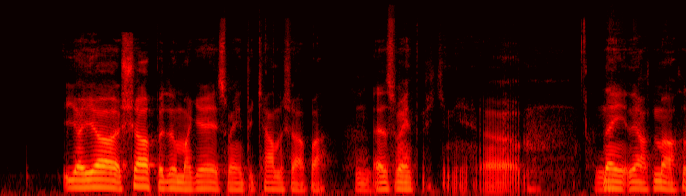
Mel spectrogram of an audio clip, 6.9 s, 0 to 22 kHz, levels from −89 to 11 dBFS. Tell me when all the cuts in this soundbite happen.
4.2 s, 5.9 s

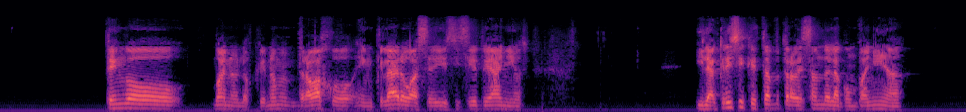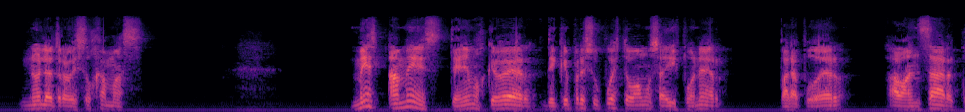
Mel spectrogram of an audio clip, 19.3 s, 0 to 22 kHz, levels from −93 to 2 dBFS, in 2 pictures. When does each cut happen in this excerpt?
3.0 s

